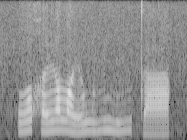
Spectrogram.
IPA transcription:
o˨˦ χ eː˨˦ lˠ eː˧˩˧ w i˨˦ n iː˨˦ t a˩

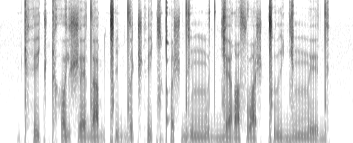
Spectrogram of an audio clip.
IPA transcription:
ʈʰ e c ʈʰ ʌ j ʃ ɛ d a b ǀ i b d ʌ t͡ʃʼ e c qʼ ɯ ʃ d i mː ɯ d ɟ ɛ ɾ ɛ sˤ w ɛ ʃ ǀ ɯ i̯ ɟ i mː e d

